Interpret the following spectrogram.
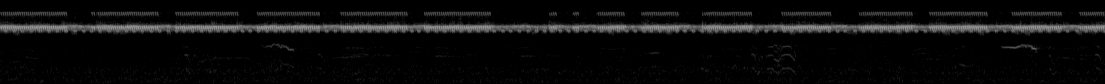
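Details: Crickets chirping at sunset by the Barcoo River in Welford National Park, Outback Queensland, on a still summer afternoon; a dense, continuous high trill pulsing in bursts under a few faint distant bird calls.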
